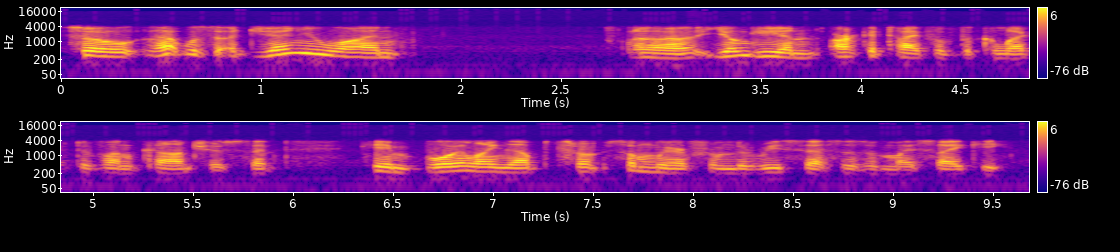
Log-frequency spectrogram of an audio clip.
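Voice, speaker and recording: An older man from the United States, a guest author telling a story reflectively with frequent pauses, heard over a tinny phone line. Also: lowish voice, dry recording. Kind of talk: storytelling interview.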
